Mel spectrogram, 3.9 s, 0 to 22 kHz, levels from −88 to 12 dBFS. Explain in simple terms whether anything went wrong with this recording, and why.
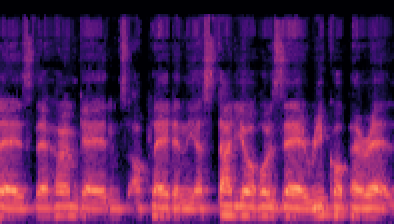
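Around 0.41 to 0.43 s, the speech turns briefly rough and noisy for about 20 ms, with no gap or dropout. This is a lost packet rebuilt from error correction: one piece of audio went missing, and the next piece carried a simpler backup copy that was played instead.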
